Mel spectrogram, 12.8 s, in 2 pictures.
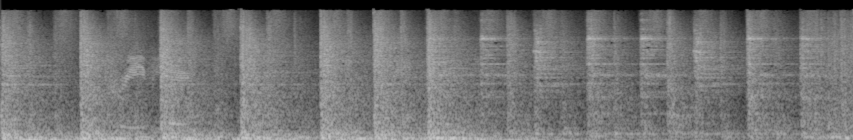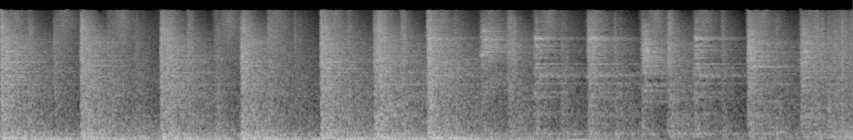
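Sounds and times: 
tense tom drum loop: 0.0s - 12.7s.

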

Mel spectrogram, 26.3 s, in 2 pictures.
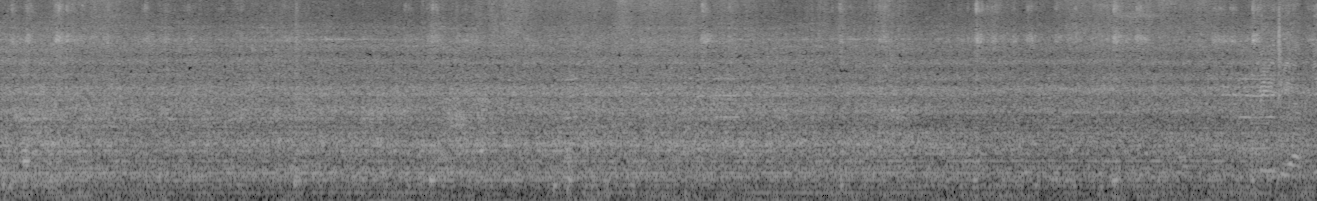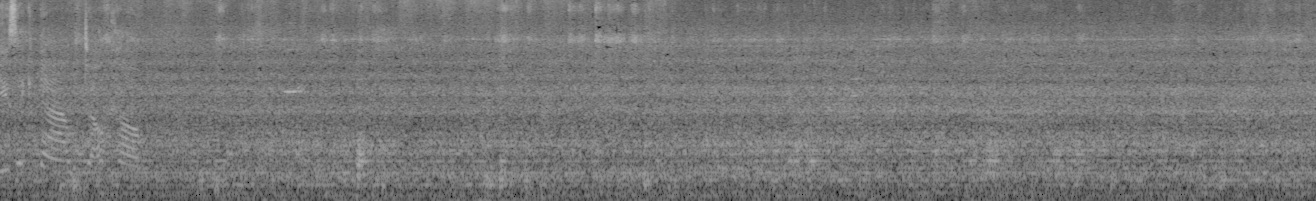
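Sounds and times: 
old train ride ambience: 0.0s - 26.3s.

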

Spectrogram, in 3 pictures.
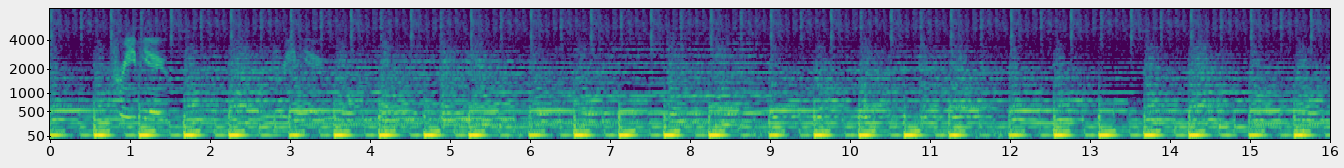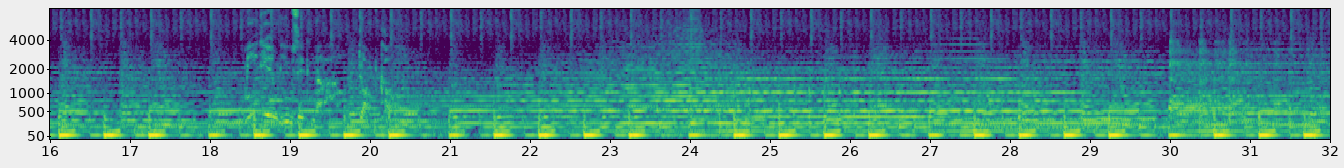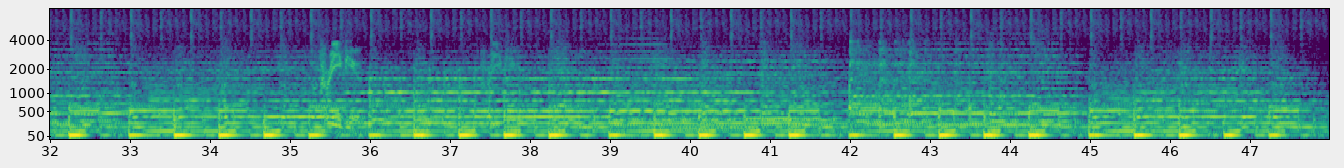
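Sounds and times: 
informative news music loop: 0.0s - 47.9s.

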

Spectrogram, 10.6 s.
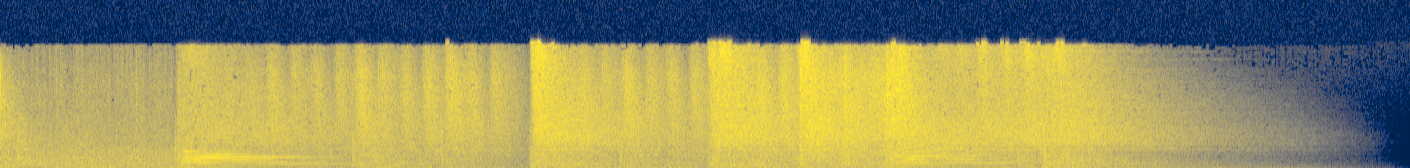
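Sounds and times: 
percussion: 0.0s - 10.1s.

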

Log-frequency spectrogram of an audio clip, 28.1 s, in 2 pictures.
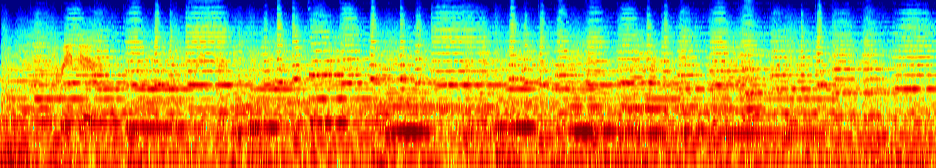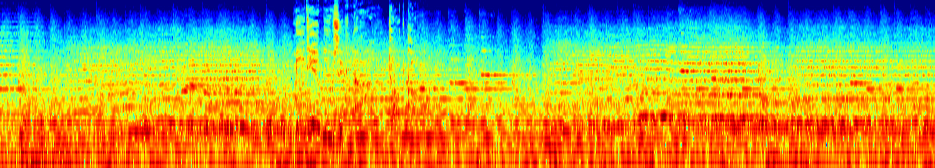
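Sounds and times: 
epic medieval tale music: 0.0s - 28.0s.

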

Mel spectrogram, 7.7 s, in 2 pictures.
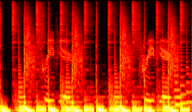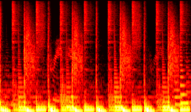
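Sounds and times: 
music loop: 0.0s - 7.6s.

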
